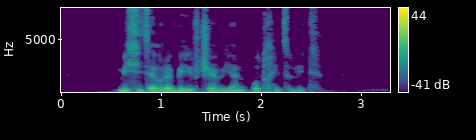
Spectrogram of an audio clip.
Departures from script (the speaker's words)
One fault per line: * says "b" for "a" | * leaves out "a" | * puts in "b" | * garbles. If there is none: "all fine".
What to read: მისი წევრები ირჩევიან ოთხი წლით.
all fine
